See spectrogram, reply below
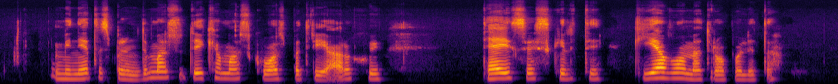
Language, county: Lithuanian, Kaunas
